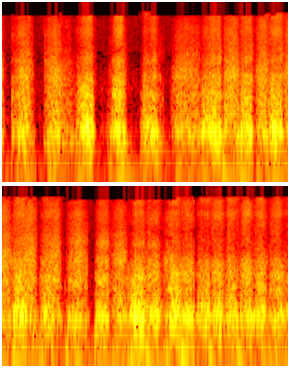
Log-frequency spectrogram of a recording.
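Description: Long pink nails and fingertips scratch and rub the black porous foam windscreen on a large microphone. The result is fast, rhythmic, breathy scraping strokes with a low-mid body and airy hiss. The first few strokes come as separate bursts, then blur into a near-continuous rustle.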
